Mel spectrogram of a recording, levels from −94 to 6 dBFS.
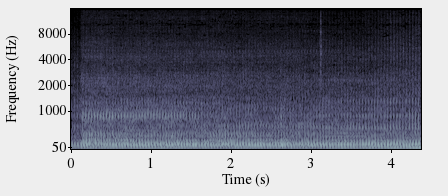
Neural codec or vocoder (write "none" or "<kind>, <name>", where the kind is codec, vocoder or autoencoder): none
